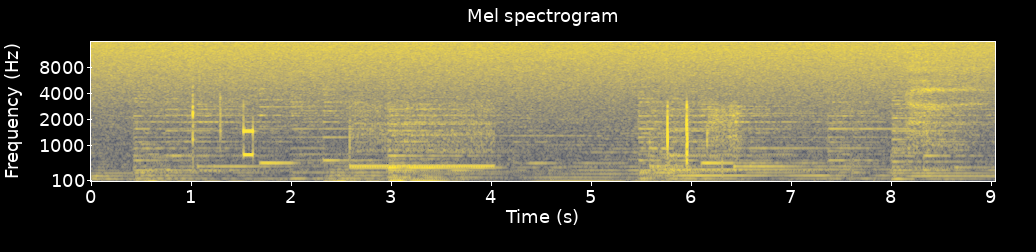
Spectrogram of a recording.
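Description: Short electronic beeps of a phone number being keyed in during a call in the video game Persona 4, tapped in quick bursts over steady background game music.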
